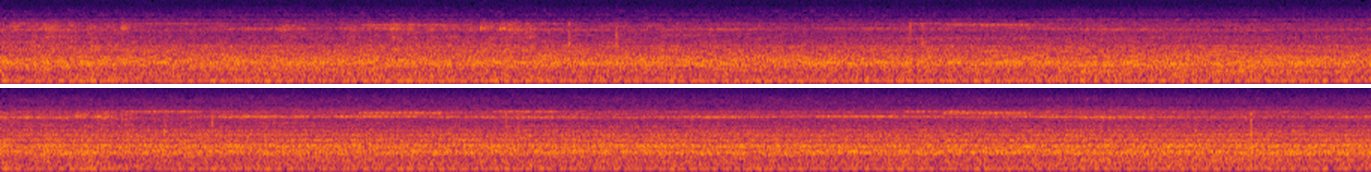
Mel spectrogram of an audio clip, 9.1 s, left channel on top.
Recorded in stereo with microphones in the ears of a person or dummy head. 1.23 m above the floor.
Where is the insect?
50° right (ahead or behind), 4 m.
